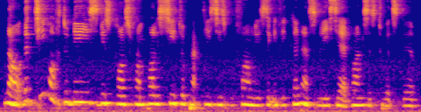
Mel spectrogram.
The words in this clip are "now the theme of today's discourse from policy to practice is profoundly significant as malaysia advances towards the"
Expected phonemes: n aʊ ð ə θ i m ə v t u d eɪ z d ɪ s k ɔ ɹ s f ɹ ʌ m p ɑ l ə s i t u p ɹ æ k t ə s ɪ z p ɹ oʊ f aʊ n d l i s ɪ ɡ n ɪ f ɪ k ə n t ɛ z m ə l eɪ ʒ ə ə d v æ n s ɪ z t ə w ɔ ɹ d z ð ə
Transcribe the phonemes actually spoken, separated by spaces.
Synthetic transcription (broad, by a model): n aʊ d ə t i m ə f t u d eɪ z d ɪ s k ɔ s f ɹ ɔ m p ɑ l ə s i t u p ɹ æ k t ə s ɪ s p oʊ f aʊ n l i s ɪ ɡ n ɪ f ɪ k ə n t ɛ s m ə l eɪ s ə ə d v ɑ n s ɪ s t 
